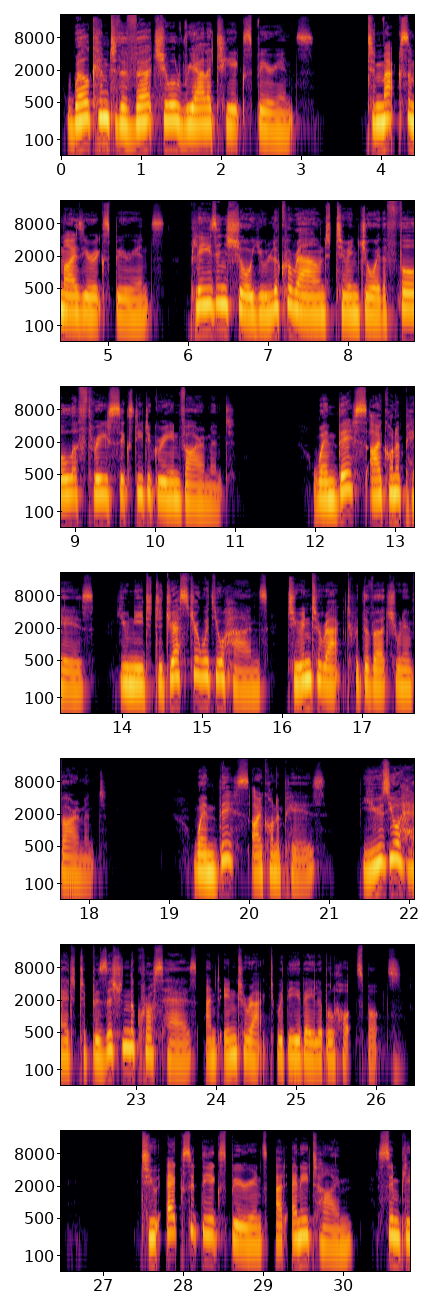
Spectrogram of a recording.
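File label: English British, female, voice over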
